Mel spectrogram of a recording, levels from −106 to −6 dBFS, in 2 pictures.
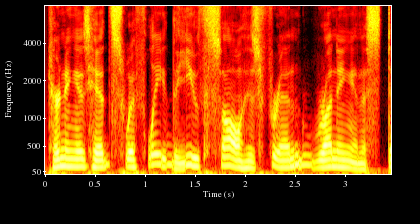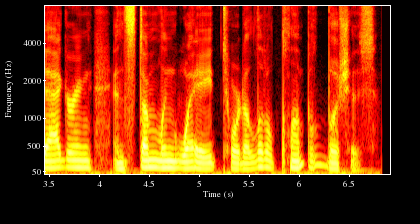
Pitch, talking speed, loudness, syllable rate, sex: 120 Hz, 190 wpm, -18 LUFS, 4.7 syllables/s, male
